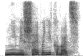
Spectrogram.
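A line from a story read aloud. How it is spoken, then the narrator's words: Sharp snapping bark. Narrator (Russian): рявкнула я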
